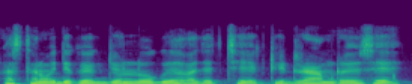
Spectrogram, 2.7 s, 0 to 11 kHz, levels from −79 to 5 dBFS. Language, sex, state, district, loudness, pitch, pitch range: Bengali, male, Assam, Hailakandi, -16 LUFS, 155 Hz, 145-160 Hz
